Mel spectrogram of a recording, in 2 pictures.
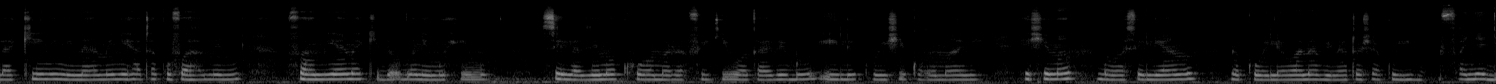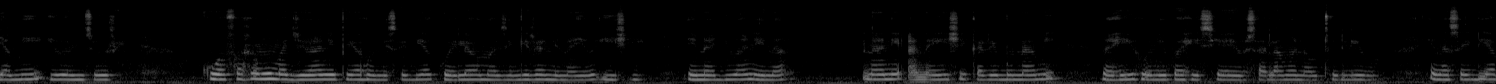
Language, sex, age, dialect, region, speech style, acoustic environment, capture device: Swahili, female, 18-24, Kenya - Nairobi Sheng-influenced, Kenya, relaxed, silence, desktop / Windows / Chrome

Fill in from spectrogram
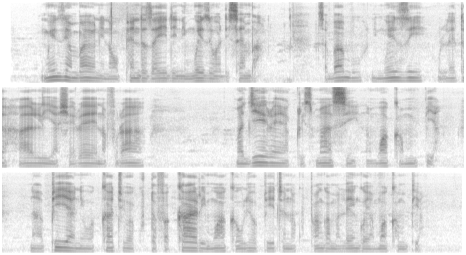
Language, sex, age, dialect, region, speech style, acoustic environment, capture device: Swahili, male, 18-24, Kenya - Nairobi Sheng-influenced, Kenya, happy; relaxed; focused, silence; nature, mobile / Linux / Chrome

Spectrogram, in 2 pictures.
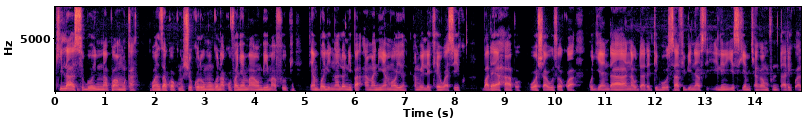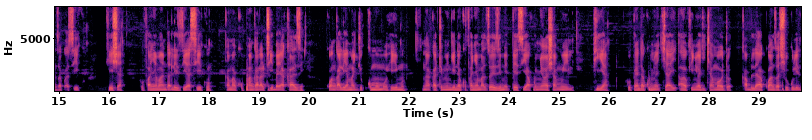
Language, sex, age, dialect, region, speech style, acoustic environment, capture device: Swahili, male, 18-24, Kenya - Mombasa, Kenya, relaxed, silence, mobile / Linux / Chrome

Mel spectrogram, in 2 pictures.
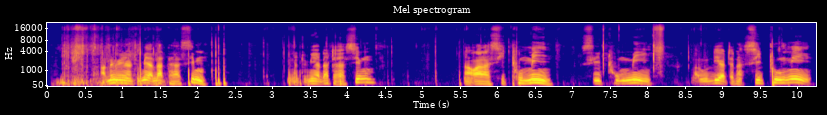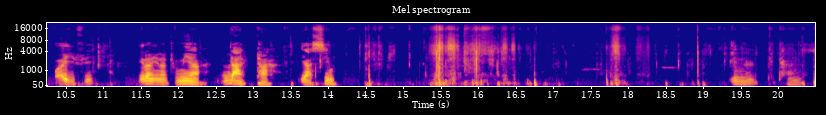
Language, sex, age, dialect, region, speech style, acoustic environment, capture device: Swahili, male, 25-34, Tanzania - Dar es Salaam, Tanzania, happy, nature; people talking, mobile / Linux / Chrome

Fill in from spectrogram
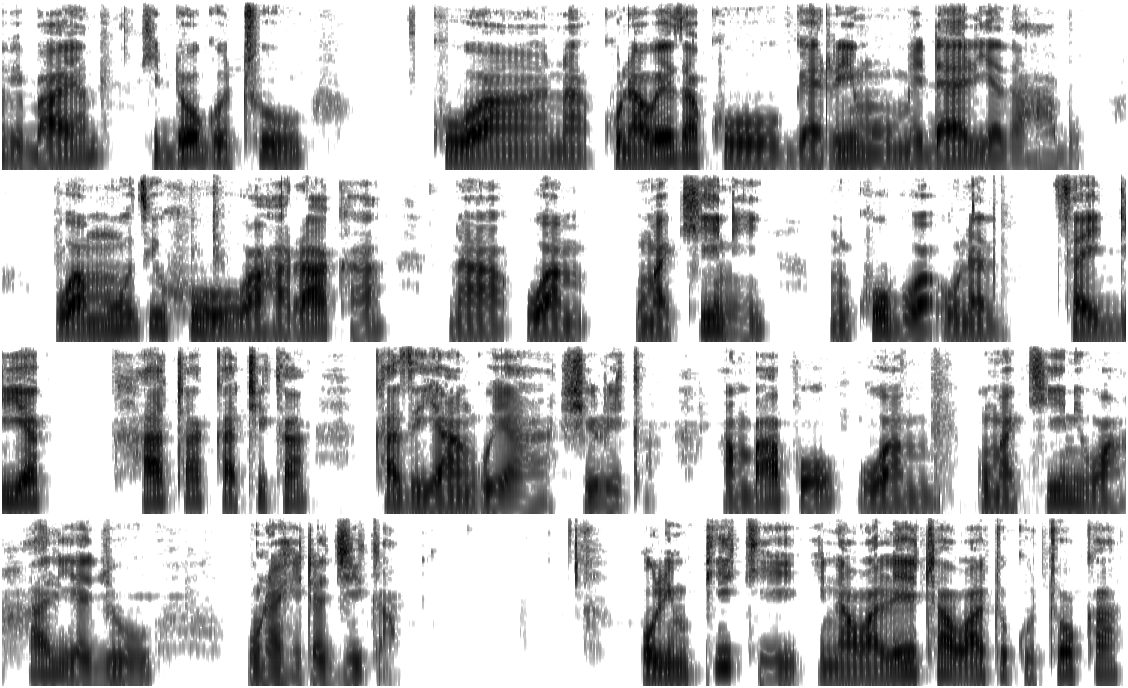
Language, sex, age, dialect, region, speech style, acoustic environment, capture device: Swahili, male, 25-34, Kenya - Nairobi Sheng-influenced, Kenya, relaxed, silence; nature, mobile / Linux / Chrome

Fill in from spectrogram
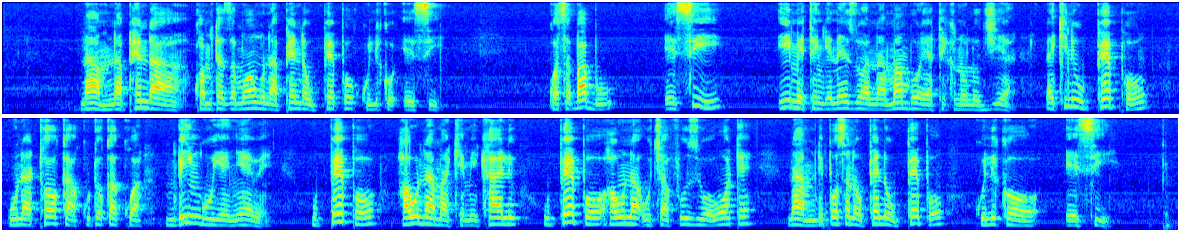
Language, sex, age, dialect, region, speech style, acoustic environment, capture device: Swahili, male, 18-24, Kenya - Mombasa, Kenya, relaxed, appliances, desktop / Windows / Chrome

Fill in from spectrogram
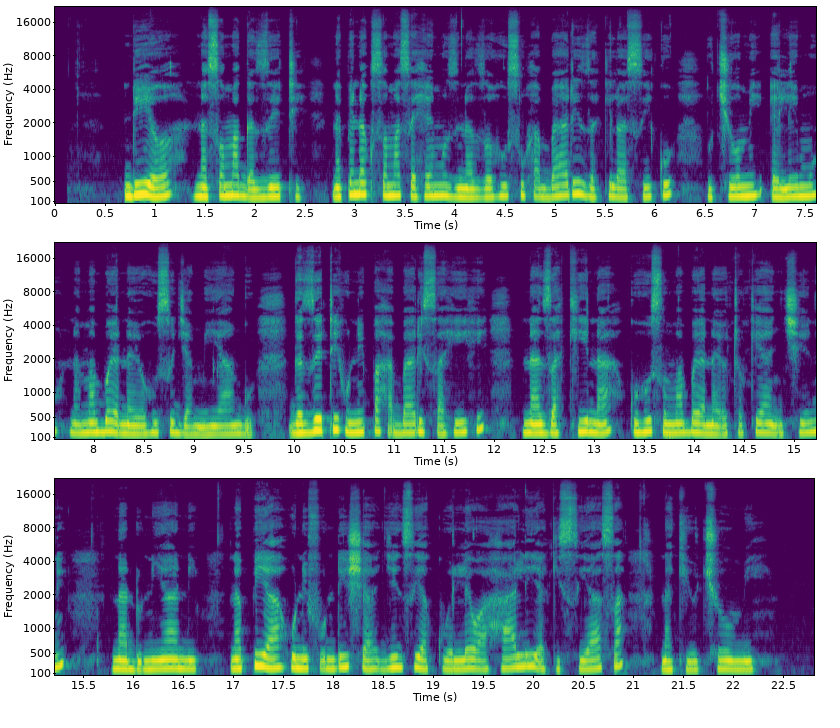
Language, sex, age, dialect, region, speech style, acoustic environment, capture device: Swahili, female, 25-34, Kenya - Nairobi Sheng-influenced, Kenya, relaxed, appliances, mobile / Linux / Chrome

